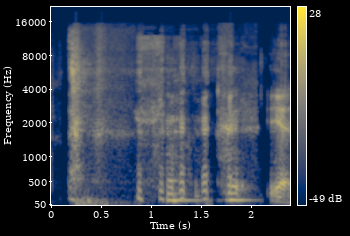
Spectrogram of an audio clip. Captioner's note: laughter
